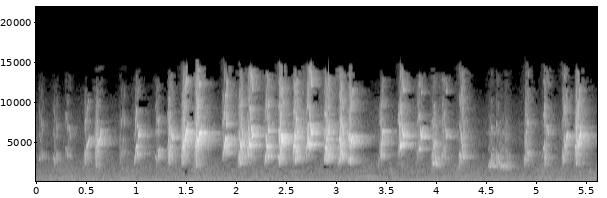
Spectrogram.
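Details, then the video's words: Singing young male Celestial parrotlet, eight weeks old, kept as a pet: dense run of loud, high, squeaky chirps, several per second, swelling in the middle and easing toward the end. "the Singing Parrotlet"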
